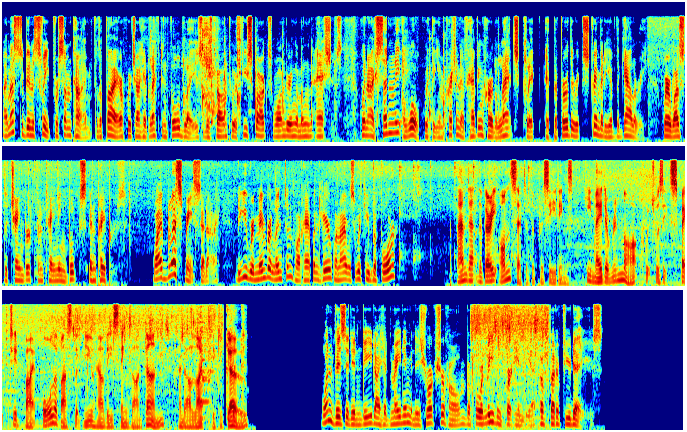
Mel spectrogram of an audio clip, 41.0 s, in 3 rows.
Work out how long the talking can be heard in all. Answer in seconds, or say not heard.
37 s.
